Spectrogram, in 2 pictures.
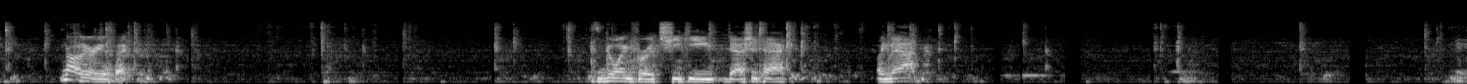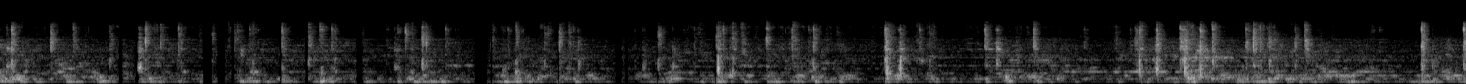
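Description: Video game punches and effects pop and clatter rapidly.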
